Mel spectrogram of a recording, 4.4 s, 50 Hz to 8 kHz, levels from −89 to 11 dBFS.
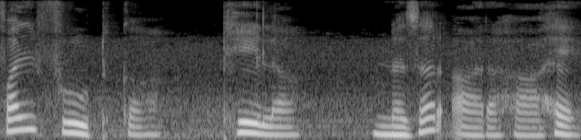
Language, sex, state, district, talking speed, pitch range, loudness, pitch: Hindi, female, Madhya Pradesh, Katni, 110 wpm, 165-210 Hz, -15 LUFS, 175 Hz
